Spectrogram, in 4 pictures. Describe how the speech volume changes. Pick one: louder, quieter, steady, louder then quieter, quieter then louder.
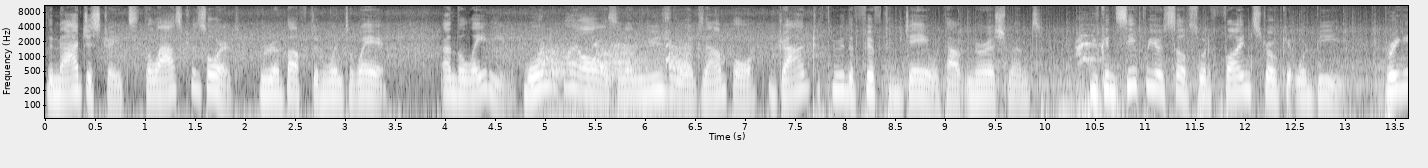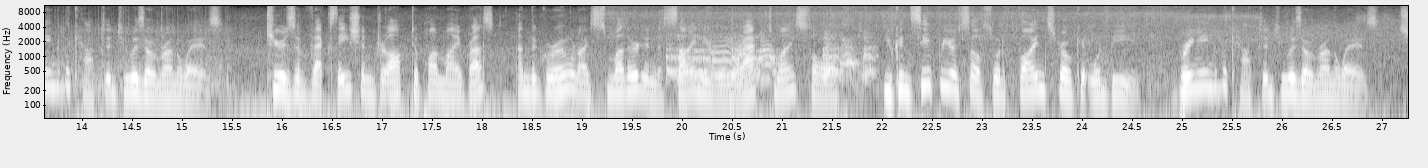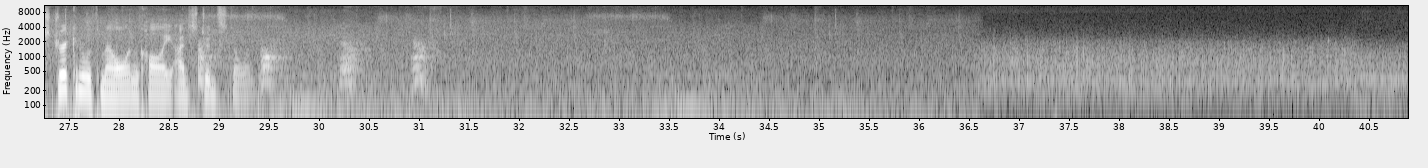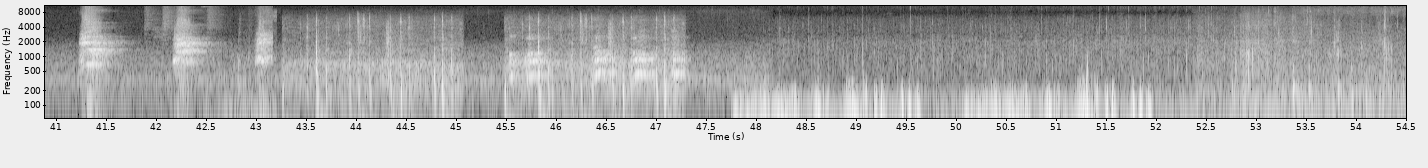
steady.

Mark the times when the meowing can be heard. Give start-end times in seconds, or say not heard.
not heard.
